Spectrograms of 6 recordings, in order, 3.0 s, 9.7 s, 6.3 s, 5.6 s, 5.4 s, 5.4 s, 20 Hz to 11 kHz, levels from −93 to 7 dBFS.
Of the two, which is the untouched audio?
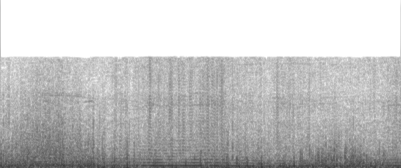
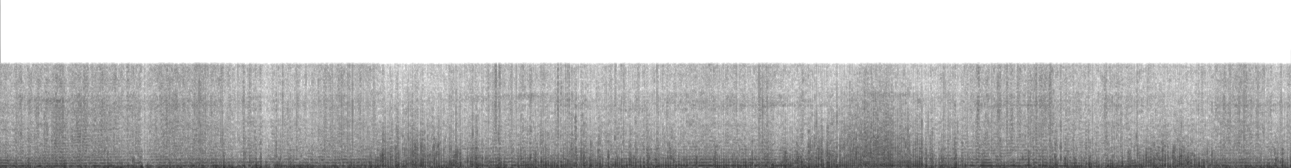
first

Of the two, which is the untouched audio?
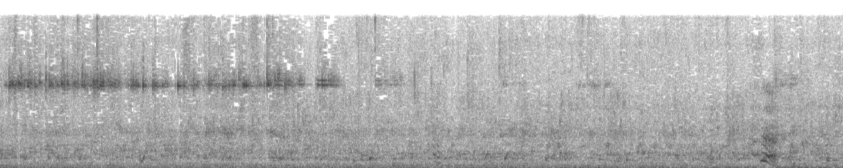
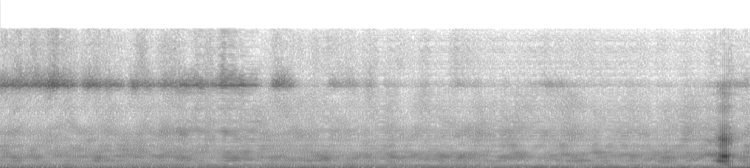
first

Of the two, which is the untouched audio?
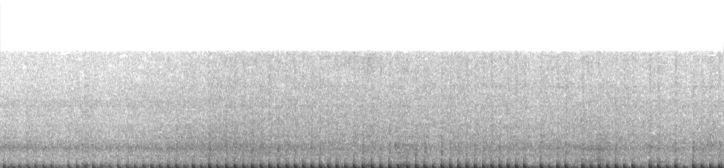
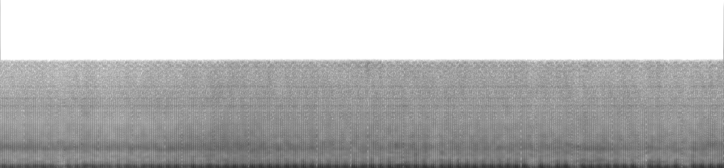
first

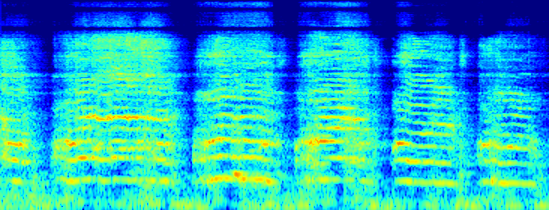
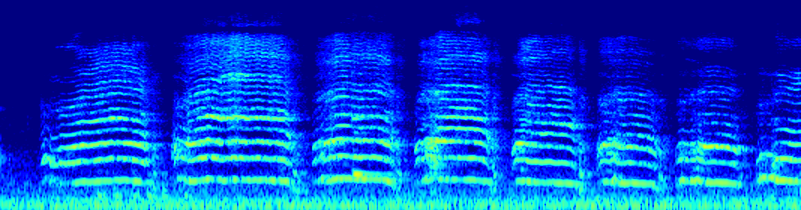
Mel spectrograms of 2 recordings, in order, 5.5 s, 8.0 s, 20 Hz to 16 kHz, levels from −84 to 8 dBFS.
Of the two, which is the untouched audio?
second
